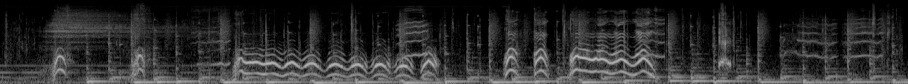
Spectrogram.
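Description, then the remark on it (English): A puppy playing with a mop yips and barks in quick, playful bursts, with high wavering whines in between, all over a bouncy, upbeat music track with a steady stepping bass line. “are you playing with my mop?”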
